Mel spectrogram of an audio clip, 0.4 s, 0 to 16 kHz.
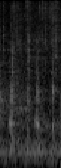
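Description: An aftermarket 18V cordless tool battery pack is shaken, and loose broken parts inside give a quick, light rattle of small clicks with a bright ring around 880 Hz and almost no low end. The rattle shows the pack's internals have come loose, a sign it is faulty.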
